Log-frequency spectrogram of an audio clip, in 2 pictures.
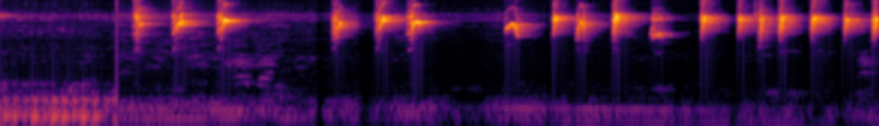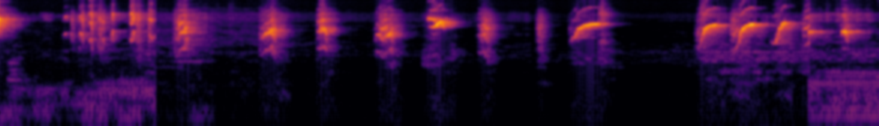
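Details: Olive-backed sunbird in the wild in its natural habitat, singing a long sequence of rapid, very high sharp chirps and short buzzy phrases, with low background noise at the start and end.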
